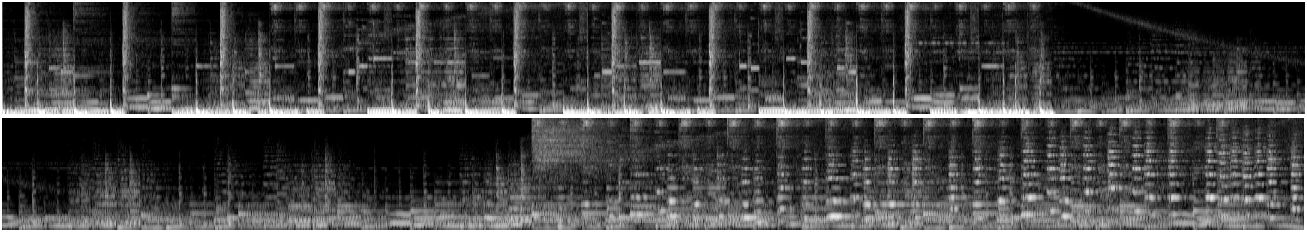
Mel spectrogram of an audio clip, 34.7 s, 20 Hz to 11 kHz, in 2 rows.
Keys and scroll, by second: 3.7 f, 6.9-8.1 typing.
